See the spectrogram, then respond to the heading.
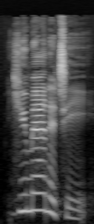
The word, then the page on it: humanity: hjuːmǽnəti; ヒューマナティ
